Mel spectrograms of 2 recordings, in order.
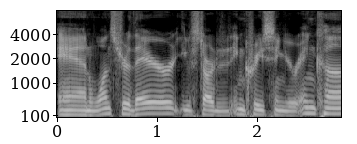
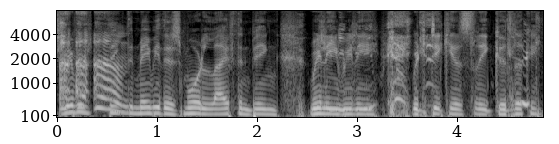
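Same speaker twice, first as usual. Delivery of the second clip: put-on fashion model voice; 2 semitones higher than usual. Reading a quote after being urged to do the Zoolander accent. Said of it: "the Zoolander accent".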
